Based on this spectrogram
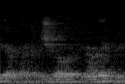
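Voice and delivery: ordinary talk, nothing marked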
